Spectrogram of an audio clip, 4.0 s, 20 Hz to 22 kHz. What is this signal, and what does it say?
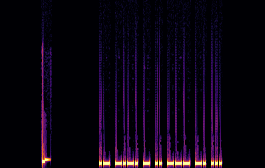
Morse code, heard as a keyed tone, about 40 wpm, 700 Hz. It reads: ACTIONS
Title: Sentences from Top 1000 Words - Review Part 6 - New Word Drill - 40wpm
